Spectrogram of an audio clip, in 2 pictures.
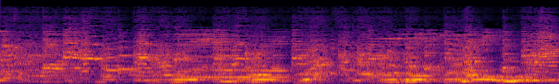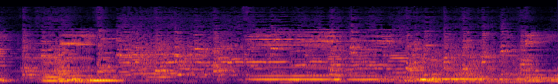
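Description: Free improvisation on double bass played with a bow, alongside guitar: long held low bowed notes, one after another, under busier, scratchier higher tones.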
